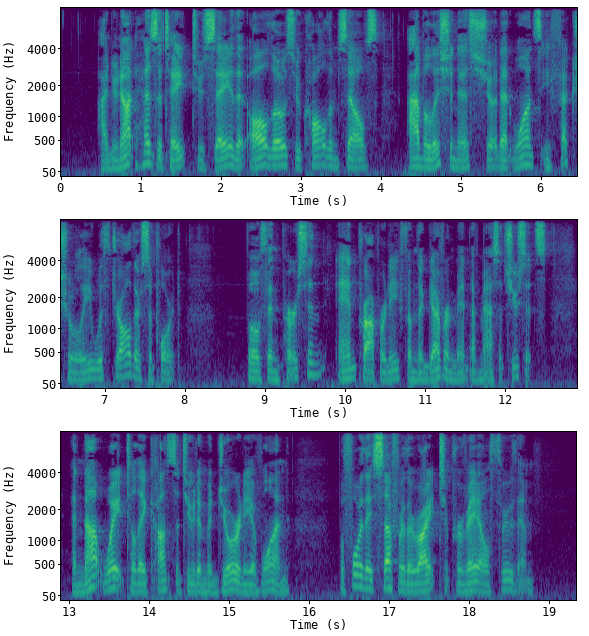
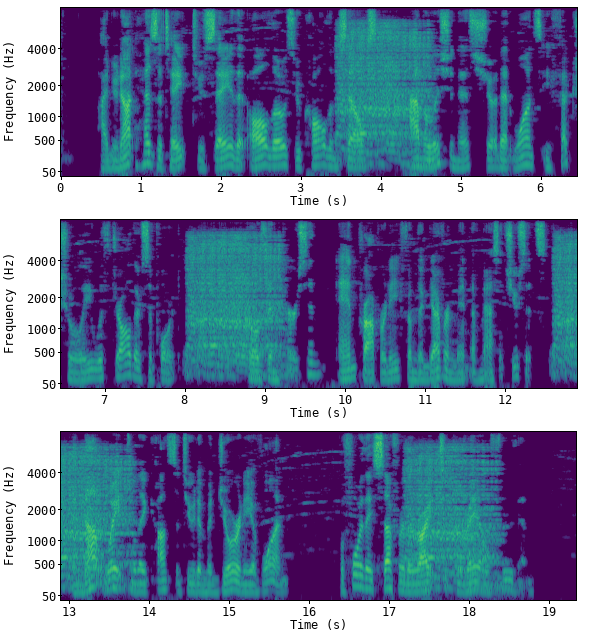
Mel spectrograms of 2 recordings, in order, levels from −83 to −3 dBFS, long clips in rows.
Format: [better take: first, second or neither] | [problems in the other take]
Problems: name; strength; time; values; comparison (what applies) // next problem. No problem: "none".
first | noise reduction (classical method Wiener filter)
